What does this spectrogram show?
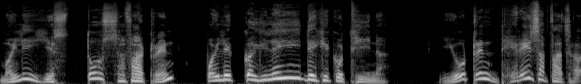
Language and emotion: Nepali, surprised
